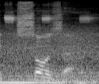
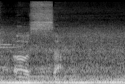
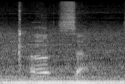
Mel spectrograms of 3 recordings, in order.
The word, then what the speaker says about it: Xhosa: So in English, you'd say Xhosa, I suppose. Yeah, yes. Xhosa. But the real pronunciation of it's the X. It's a click at the back of your tongue where you say Xhosa. Xhosa.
